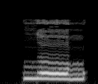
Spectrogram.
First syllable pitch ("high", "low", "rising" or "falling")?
low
